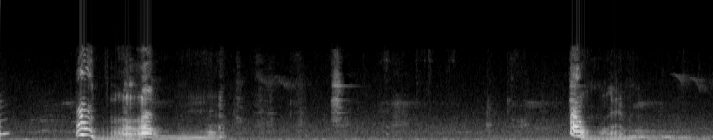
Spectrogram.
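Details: Pet dog letting out two brief, high yelping barks that slide down into whiny harmonic tails, one burst near the start and another about five seconds later, with near quiet in between.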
